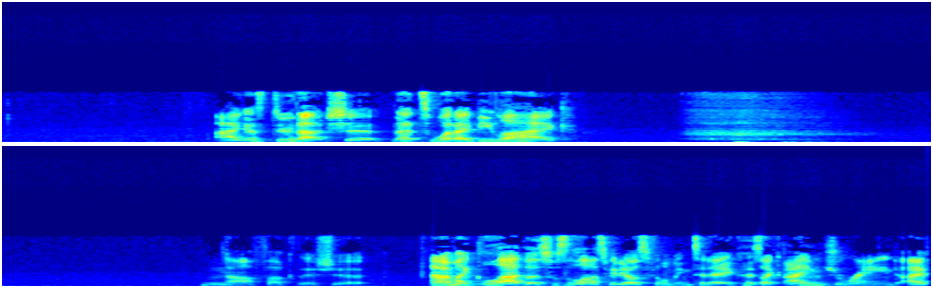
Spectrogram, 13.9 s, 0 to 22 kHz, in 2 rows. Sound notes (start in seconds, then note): 5.1 deep exhale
